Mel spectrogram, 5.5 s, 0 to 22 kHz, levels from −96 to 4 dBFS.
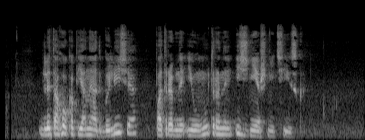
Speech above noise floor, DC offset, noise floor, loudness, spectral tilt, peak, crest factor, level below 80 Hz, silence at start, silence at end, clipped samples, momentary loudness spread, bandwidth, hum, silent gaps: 34 dB; under 0.1%; -62 dBFS; -28 LUFS; -5.5 dB/octave; -10 dBFS; 18 dB; -70 dBFS; 0.6 s; 1.05 s; under 0.1%; 9 LU; 10.5 kHz; none; none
